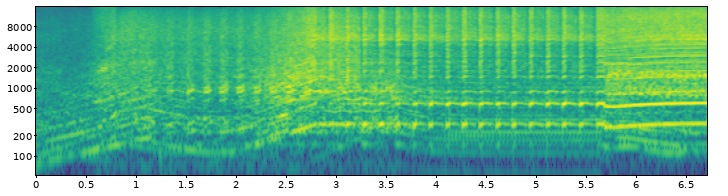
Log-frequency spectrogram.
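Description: A car engine idles and revs in quick bursts.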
